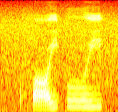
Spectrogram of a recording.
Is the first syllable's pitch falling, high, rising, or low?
rising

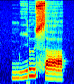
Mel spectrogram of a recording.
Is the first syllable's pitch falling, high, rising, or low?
rising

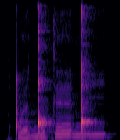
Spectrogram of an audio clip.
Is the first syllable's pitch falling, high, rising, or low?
low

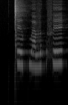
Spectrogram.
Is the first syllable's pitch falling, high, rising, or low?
low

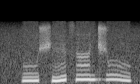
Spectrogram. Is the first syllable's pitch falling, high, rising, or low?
low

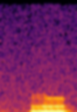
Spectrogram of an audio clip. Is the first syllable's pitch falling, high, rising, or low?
low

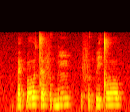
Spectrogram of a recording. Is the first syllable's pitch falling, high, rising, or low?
low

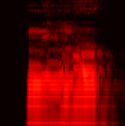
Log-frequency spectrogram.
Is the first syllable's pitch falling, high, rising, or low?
rising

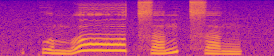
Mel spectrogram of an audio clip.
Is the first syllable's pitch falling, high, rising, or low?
low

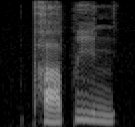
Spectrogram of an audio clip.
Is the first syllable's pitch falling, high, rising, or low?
rising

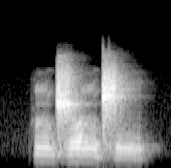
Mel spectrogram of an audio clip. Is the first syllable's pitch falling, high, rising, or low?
high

